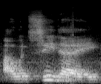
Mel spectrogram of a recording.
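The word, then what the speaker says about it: Awa Tsireh: this is the next project were working on I would Sarah as he is more commonly known I would see day as his name is pronounced in Samuel DiFonzo language was the most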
